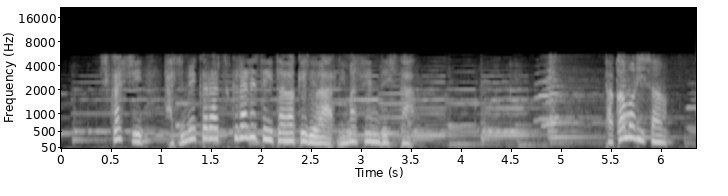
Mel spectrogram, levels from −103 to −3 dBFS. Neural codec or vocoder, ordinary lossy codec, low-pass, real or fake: none; none; 5.4 kHz; real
